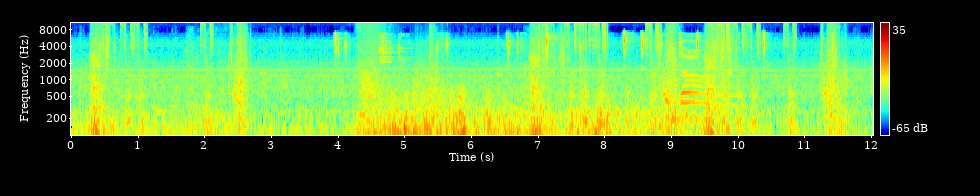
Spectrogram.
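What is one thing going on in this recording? Building pieces snap into place in quick clattering bursts.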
